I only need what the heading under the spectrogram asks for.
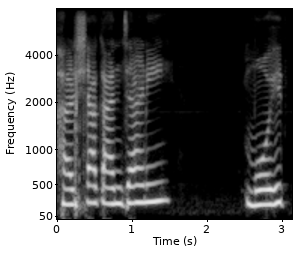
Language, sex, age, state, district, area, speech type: Sindhi, female, 18-30, Gujarat, Surat, urban, spontaneous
